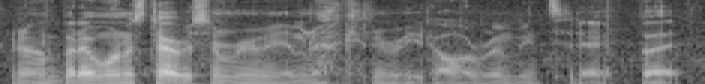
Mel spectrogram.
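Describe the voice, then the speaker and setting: A man with a very low voice reflects aloud in a slow, wandering way, pausing often and trailing off with fillers. A faint hiss sits under the recording. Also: lively intonation, darkish tone. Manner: slow and meandering, with many pauses and fillers. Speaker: host. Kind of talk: reflective spoken monologue.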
